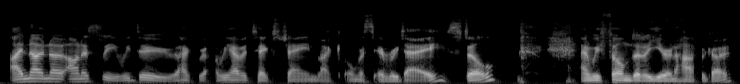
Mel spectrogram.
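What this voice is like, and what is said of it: Strong Australian accent. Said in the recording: “my Australian accent is very strong”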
